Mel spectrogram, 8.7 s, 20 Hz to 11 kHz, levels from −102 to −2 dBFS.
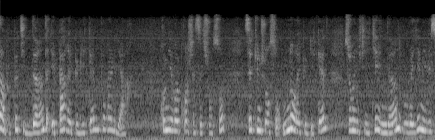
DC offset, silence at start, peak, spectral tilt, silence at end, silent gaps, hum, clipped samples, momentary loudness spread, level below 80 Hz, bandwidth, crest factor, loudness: under 0.1%; 0 s; -12 dBFS; -6 dB/octave; 0 s; none; none; under 0.1%; 11 LU; -54 dBFS; 7.6 kHz; 18 dB; -30 LUFS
